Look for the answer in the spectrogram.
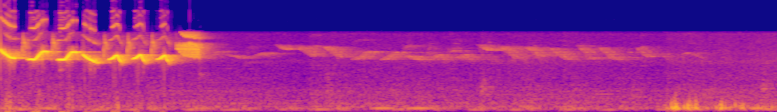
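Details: Trinidad bullfinch opens with two seconds of loud, rapid, looping whistled notes, then trails into a soft, faint high warble; low thumps near the end.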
